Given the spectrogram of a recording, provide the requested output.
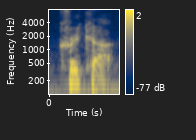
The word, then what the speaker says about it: Cricut: wool but wood not wool okay okay it's pronounced cricket oh well cricket whatever cry cut it looks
